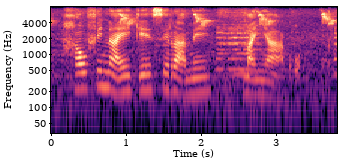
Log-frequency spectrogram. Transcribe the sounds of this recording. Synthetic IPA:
χaʊfɪnaɪkʼɪsɪramɛmaɲa̰ːkʼɔ̰

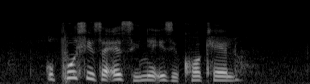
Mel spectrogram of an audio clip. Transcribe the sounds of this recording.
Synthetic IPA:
k̬upʰuɬisaʔeziɲɛʔizikʰɔkʰɛːlɔ

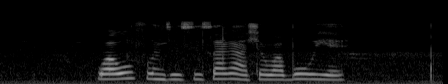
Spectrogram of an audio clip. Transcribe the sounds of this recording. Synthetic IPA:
wawufund͡zʱisisak̬aɬɛwaɓuːjɛ

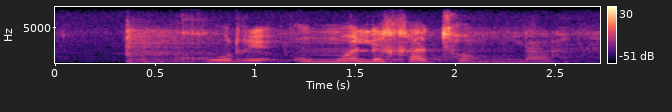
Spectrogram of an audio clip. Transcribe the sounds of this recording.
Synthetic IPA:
χʊrɪʊmwɛlɪχatʰoŋ̩la

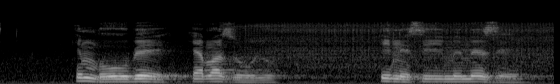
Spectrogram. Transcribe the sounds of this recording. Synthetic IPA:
imbʱuɓɛjamazulu | inesimɛmɛzeːnɔ

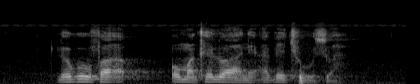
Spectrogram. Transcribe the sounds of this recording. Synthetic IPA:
lok̬ufa | ɔmakʰɛlwanɛʔaɓetʰuːswa

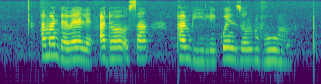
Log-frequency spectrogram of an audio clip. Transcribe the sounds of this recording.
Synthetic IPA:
amandʱɛɓɛlɛadɔsa | pʰambʱilik̬ʼwɛzoɱvuːmɔ

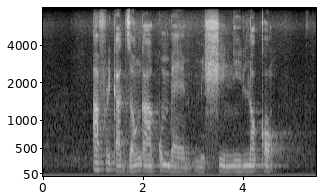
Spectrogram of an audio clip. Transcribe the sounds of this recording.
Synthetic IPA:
afrikʼad͡zɔŋɡakumbɛmiʃinilɔːkɔ

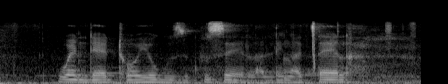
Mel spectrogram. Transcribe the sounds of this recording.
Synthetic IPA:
wɛntʼɛtʰɔjok̬uzikʰusɛlaliŋʱaǀɛːla

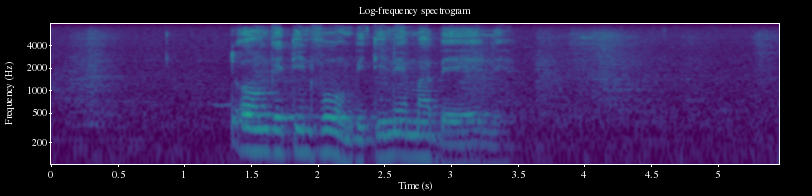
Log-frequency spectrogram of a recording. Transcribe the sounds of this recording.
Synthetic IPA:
tʼɔŋkʼɛtʼint͡fombʱitʼinɛmaɓɛːnɛ

